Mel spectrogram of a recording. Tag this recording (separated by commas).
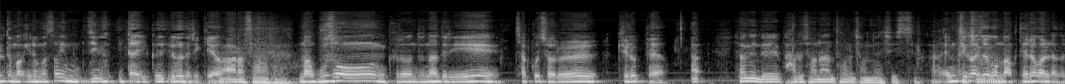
Speech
